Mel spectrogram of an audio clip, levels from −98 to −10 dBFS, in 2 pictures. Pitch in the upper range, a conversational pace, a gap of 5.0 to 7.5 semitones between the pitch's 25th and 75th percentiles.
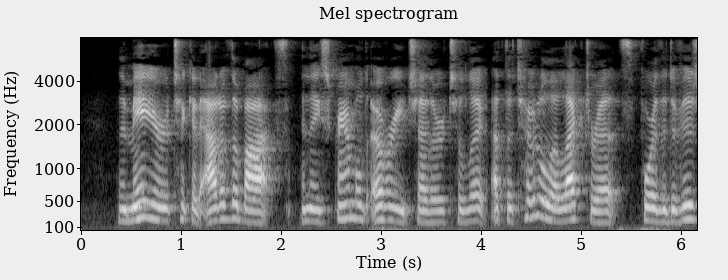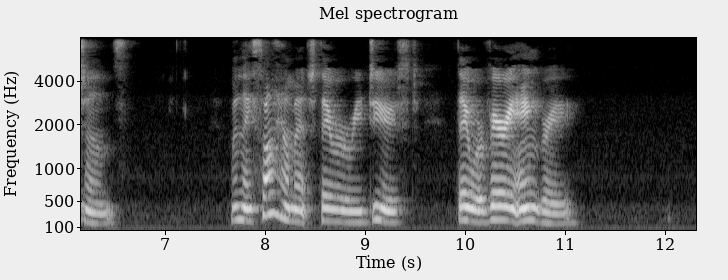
No: high, 195 Hz; average, 170 wpm; average, 3.4 semitones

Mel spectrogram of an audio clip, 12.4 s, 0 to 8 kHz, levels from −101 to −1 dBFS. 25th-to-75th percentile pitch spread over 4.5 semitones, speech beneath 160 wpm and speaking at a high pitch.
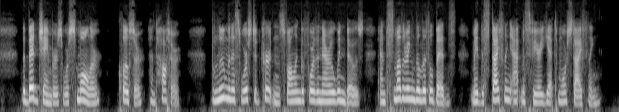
No: average, 3.6 semitones; slow, 135 wpm; high, 205 Hz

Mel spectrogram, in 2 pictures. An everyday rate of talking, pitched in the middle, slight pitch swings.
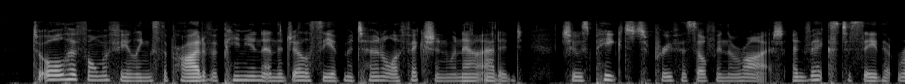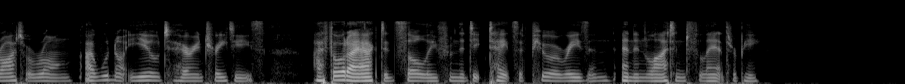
Yes: average, 185 wpm; medium, 170 Hz; narrow, 2.2 semitones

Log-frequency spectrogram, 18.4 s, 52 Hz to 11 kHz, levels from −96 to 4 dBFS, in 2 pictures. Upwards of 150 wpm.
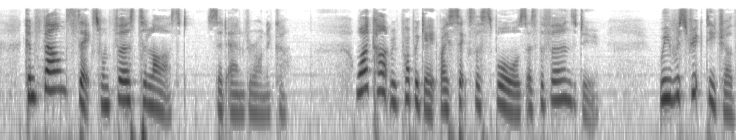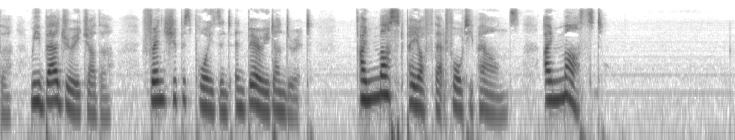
No: average, 145 wpm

